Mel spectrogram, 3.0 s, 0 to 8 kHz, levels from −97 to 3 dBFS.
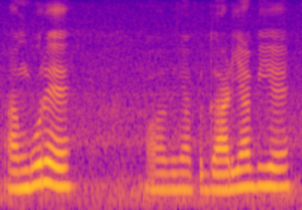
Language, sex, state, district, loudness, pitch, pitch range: Hindi, female, Himachal Pradesh, Shimla, -16 LUFS, 220 Hz, 195-235 Hz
